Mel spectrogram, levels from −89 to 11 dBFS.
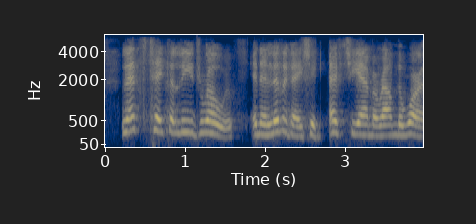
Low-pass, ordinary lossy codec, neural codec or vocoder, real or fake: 5.4 kHz; AAC, 24 kbps; codec, 16 kHz, 1 kbps, FunCodec, trained on LibriTTS, 50 frames a second; fake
